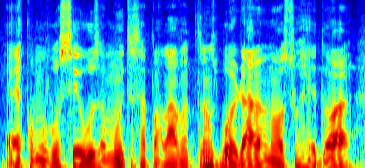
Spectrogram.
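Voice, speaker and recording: A Brazilian man with a lowish voice talks earnestly as the host of a spiritist study podcast. His Brazilian Portuguese accent comes through, and he climbs now and then to emphatic peaks. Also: steady tone, brisk, darkish tone.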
